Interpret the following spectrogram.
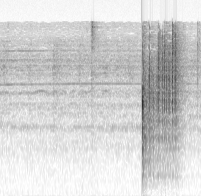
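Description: A six-sided die rolled onto a wooden table: one sudden clatter about a second and a half in, rattling briefly before it settles.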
